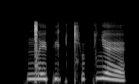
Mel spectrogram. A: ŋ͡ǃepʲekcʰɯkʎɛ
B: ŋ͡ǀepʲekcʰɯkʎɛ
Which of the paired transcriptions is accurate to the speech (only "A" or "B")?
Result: B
